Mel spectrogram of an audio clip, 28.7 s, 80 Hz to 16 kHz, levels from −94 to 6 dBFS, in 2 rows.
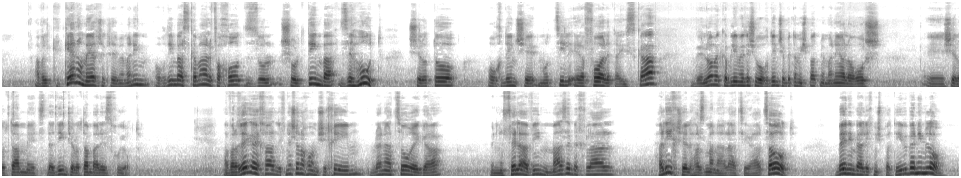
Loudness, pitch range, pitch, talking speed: -21 LUFS, 110-170 Hz, 135 Hz, 130 wpm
